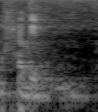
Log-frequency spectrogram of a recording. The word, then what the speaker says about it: Habib: Nah, di sini secara umum kayaknya kelihatannya cara bacanya habib. Karena sejak awal kita lihat semuanya harakatnya Habib ya kan? Abdurrahman bin Habib nih. Nah, maka silakan terjemahnya diganti ya. Yang benar adalah habib ya.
